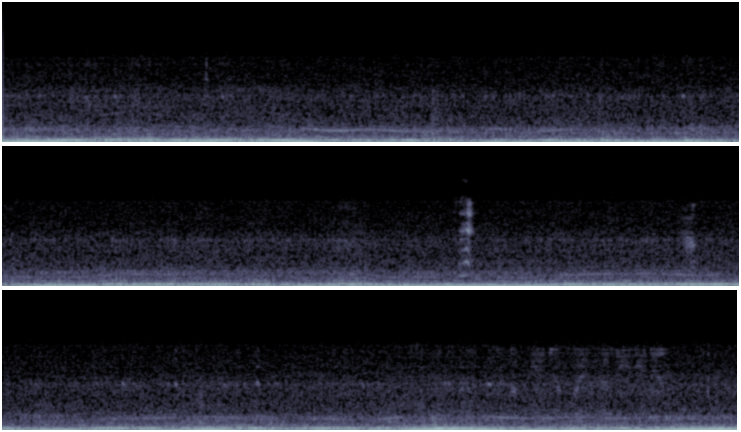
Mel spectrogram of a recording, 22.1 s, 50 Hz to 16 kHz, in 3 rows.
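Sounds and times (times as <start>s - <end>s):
vehicle driving rumble: 0.0s - 22.0s.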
